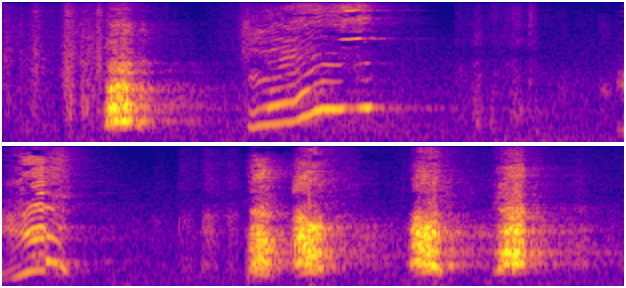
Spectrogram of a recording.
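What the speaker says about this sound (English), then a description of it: "I like the doggy." A dog in the video game Dragon Age II gives several short barks and yips, close and clear, grouped in bursts across the clip with brief pauses between them.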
